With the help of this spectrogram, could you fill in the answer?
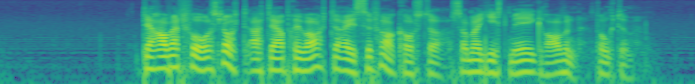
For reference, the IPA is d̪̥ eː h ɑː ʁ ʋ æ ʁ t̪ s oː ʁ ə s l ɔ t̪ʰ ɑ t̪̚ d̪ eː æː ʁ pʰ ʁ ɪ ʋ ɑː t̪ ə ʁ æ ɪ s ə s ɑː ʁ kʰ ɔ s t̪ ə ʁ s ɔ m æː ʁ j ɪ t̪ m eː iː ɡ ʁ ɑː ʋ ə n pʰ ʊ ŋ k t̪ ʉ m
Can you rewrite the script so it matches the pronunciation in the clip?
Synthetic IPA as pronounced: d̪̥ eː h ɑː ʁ ʋ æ ʁ t̪ f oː ʁ ə s l ɔ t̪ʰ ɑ t̪̚ d̪ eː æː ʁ pʰ ʁ ɪ ʋ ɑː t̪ ə ʁ æ ɪ s ə f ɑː ʁ kʰ ɔ s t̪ ə ʁ s ɔ m æː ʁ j ɪ t̪ m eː iː ɡ ʁ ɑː ʋ ə n pʰ ʊ ŋ k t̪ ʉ m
